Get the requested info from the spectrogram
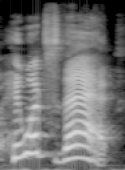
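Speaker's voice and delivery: high, loud in-character question; sudden high-pitched exclamation; startled call-out. Acted. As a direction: call out as you point at something odd. Character calls out, pointing at corpse.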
